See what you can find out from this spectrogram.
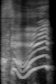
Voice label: slash, jp; weiss

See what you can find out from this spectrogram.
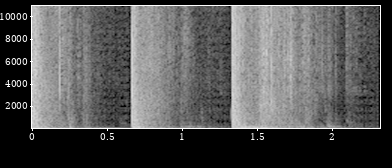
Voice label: anger

